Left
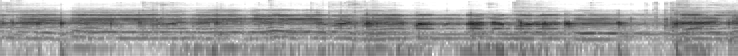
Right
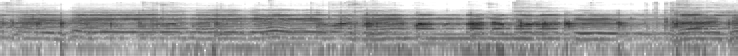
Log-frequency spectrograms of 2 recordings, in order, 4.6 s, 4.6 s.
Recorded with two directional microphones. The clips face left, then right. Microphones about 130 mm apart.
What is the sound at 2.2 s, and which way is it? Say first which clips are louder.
Music: left 1 dB; 45° right (ahead or behind).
